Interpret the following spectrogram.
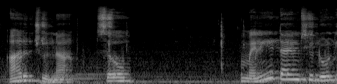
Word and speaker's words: Arjuna: So this right here is not arjun or arjuna it's arjuna.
